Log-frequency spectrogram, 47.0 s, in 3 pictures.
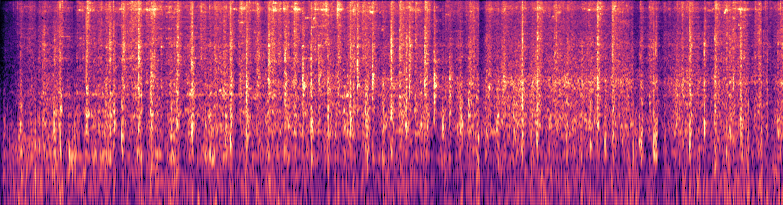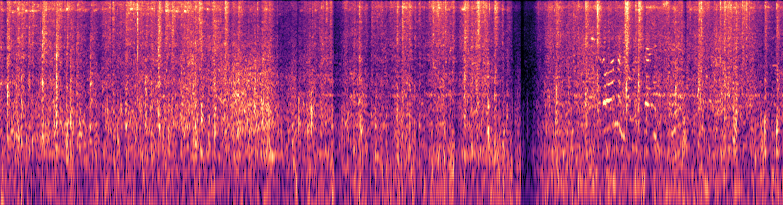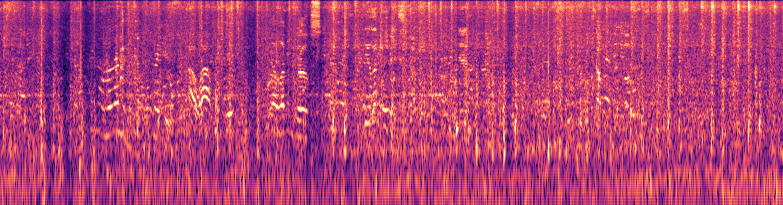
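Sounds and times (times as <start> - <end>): train running: 0.0 - 46.9
wheels clattering over rails: 0.0 - 46.9.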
